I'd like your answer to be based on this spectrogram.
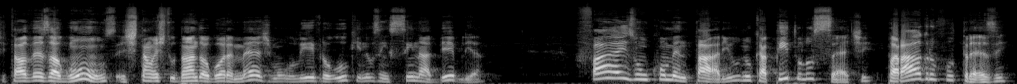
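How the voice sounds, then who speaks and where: A man giving a public Bible talk, deliberate and repeating phrases for emphasis, with personal anecdotes woven in. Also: on the high side. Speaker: congregation speaker.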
